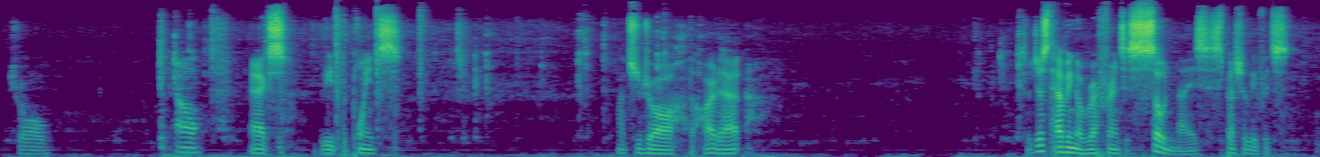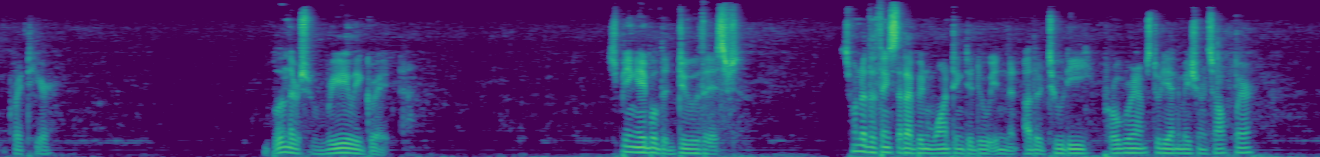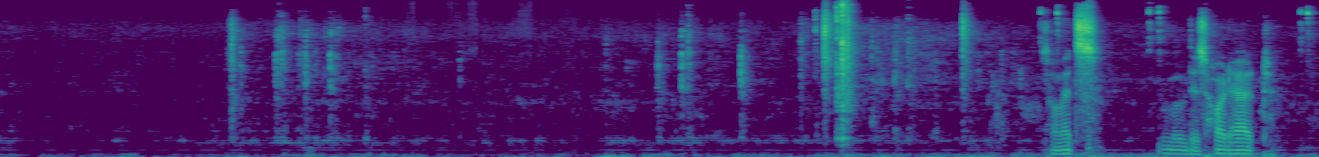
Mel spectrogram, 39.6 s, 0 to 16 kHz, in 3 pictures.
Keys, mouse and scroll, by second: 1.5 ctrl+l, 2.0 x, 2.6 Return, 4.6 ctrl+Tab, 5.1 click, 7.5-9.7 drag, 10.0 ctrl+z, 10.8-19.2 drag, 19.9 shift+middle click, 20.4-21.4 drag, 22.1 click, 23.9-25.0 drag, 25.3 ctrl+z, 25.6-28.5 drag, 30.2-32.4 drag, 33.6 Tab, 35.1 alt+a, 35.5 c, 36.2 c, 36.7 click, 37.8 click, 39.3 click.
